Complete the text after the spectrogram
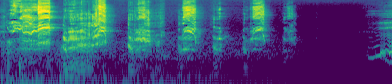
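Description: A pig grunts and squeals in a rapid series of about seven loud bursts, then falls silent, with a faint new sound starting just at the end.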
